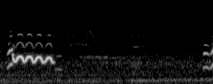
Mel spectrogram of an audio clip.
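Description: A short, high, whistle-like warble: a quick upward swoop that breaks into a fast wavering trill for about half a second at the start, then stops.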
